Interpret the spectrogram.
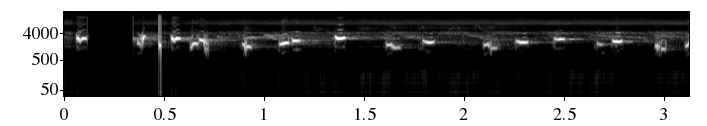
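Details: Sooty-headed bulbul singing vigorously, a run of clear, slurred whistled chirps, some rising and some falling, about two per second, bracketed by sharp clicks.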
